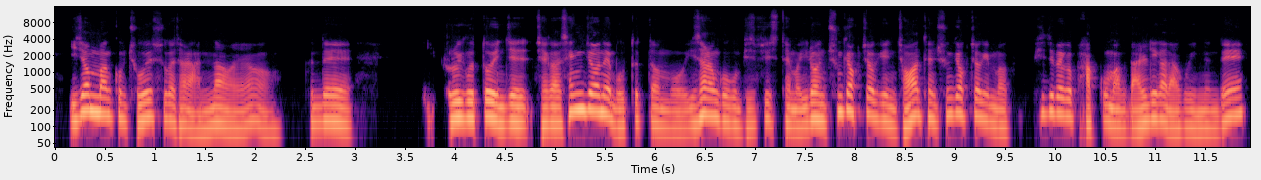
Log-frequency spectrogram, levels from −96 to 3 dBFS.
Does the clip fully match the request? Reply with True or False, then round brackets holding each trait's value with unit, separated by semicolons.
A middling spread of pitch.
False (6.0 semitones)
